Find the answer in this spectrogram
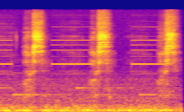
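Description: Steady low engine and road drone inside a moving car, with a man's voice and short steady electronic tones that step between a few pitches over it.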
